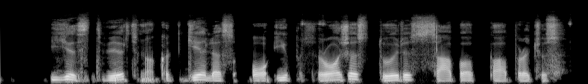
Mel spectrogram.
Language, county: Lithuanian, Kaunas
